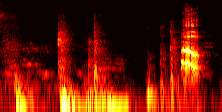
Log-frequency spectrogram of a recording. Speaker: My hiccups are here. I know you guys wanted me to give you this hiccup video and it's and it's here.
